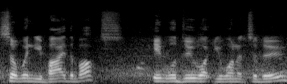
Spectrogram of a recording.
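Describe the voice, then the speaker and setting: A man at a medium pitch and a moderate pace, with fairly even intonation and noticeable background noise. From Australia, Perth. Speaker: audio company general manager. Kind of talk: trade show interview. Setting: trade expo floor.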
